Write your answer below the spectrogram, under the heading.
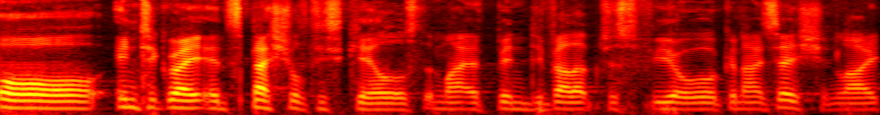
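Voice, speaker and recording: With a Yorkshire accent, a man speaks at a medium pitch and fairly quick pace in a dark, mellow tone with monotone, flat intonation, the sound dry and close with no echo. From Yorkshire, northern England. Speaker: tech evangelist presenter. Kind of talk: technical conference talk.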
